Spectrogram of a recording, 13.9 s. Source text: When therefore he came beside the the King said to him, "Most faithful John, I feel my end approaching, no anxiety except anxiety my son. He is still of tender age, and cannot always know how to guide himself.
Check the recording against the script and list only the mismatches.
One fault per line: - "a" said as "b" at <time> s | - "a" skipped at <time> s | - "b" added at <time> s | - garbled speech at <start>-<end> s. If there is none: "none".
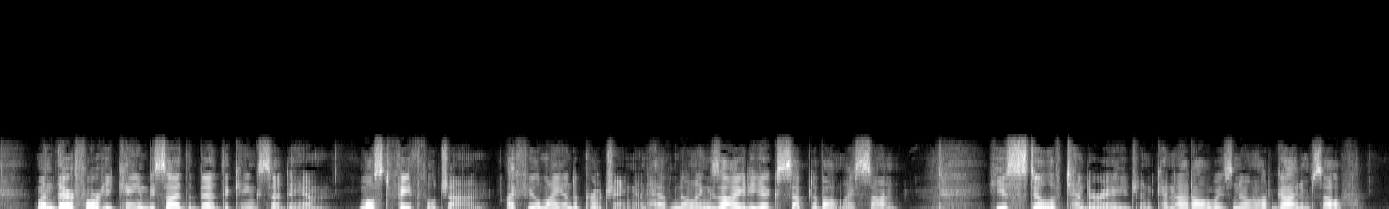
- "bed" added at 1.9 s
- "and have" added at 6.4 s
- "anxiety" said as "about" at 8.1 s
